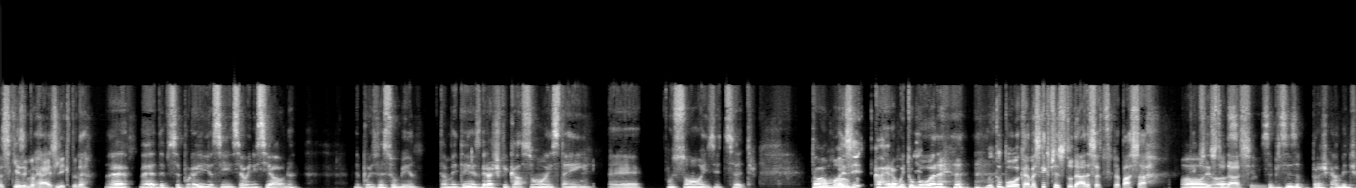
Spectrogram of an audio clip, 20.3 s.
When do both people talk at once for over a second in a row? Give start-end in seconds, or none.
17.8-19.0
